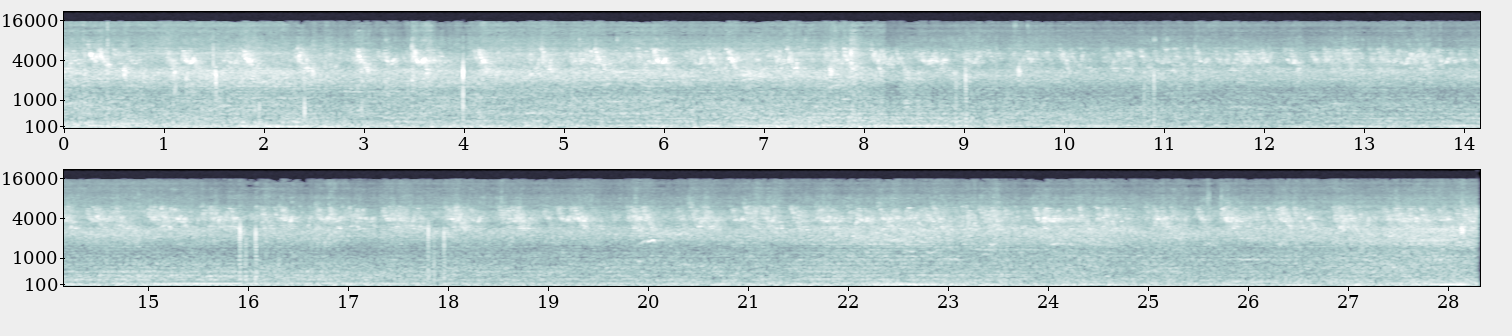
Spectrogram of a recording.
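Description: Small birds chirping in quick, repeated bursts over a steady low background rumble of outdoor noise.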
